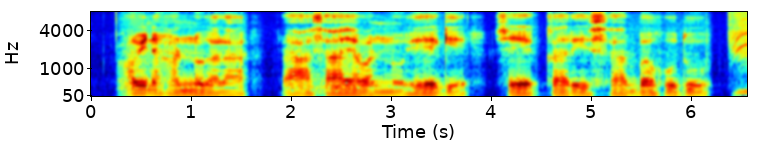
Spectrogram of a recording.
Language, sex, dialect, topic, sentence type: Kannada, male, Coastal/Dakshin, agriculture, question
